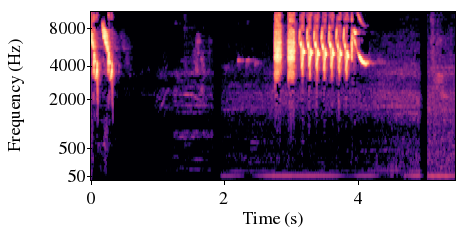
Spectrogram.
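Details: Himalayan goldfinch singing: a brief high note, a quiet pause, then a rapid string of high twittering notes ending in a falling slur, over a low steady hum.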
